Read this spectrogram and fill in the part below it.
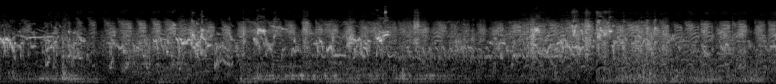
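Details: Budgerigars chirping together: unbroken busy chatter of high, warbling twitters and squeaky notes from several birds, steady and loud throughout.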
